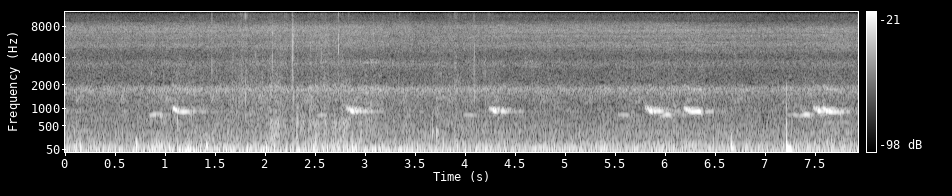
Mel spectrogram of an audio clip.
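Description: A bird calling faintly in the background: a short two-note call, a lower note then a higher one, repeated every second or so. Under it is a steady faint hiss, with one soft knock about seven seconds in.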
